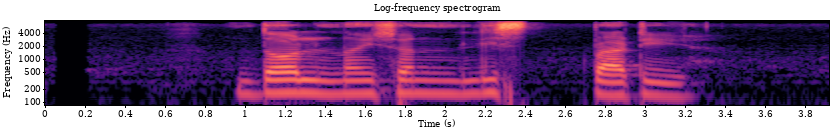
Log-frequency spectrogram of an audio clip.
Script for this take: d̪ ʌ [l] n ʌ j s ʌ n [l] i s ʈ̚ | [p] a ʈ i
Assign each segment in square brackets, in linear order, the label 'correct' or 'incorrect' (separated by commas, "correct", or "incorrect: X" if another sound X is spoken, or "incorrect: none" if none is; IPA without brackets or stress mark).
correct, correct, correct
